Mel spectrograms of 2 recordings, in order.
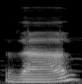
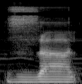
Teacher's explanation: Read zal without whistle sound. Do not read with whistle sound.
